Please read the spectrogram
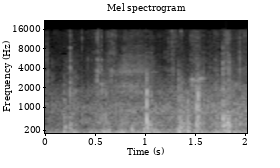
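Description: An egg tapped and cracked one-handed on the rim of a plastic mixing bowl: a few light clicks about a second in, over a low rumble.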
